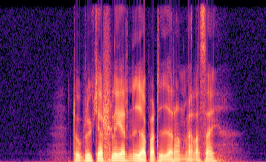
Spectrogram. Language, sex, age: Swedish, male, 24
